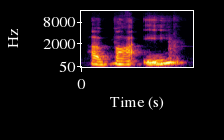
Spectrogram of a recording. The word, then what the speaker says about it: Hawaii: So, I'm really really thrilled to be coming to you from Hawaii or Havi as it really is pronounced.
